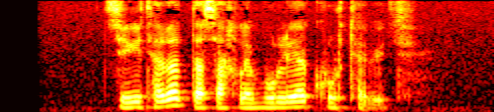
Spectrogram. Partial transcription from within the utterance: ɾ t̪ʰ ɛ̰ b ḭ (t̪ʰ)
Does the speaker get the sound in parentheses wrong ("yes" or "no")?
no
